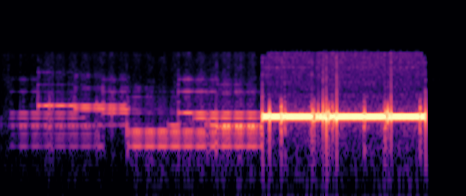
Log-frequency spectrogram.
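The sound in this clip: Telephone line tones play while a call is being connected to a specialist: a short run of stepped tones, then a loud, steady tone broken by several clicks, ending abruptly.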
